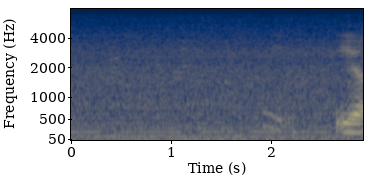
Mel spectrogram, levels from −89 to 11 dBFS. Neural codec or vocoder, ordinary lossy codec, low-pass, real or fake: none; Opus, 64 kbps; 7.2 kHz; real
